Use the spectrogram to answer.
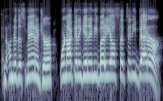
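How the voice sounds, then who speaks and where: A man's voice: extremely high pitch, steady tone, very fast, bright, forceful tone, clean tone, no room sound. A man venting as a guest in a fan debate, blunt and sarcastic about his team. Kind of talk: heated football fan debate.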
